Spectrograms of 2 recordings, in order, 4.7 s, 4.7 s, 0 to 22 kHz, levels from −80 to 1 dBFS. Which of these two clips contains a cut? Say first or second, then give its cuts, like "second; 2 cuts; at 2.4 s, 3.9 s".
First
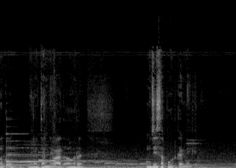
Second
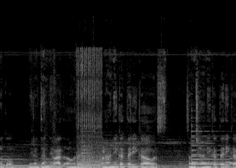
second; 1 cut; at 1.9 s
